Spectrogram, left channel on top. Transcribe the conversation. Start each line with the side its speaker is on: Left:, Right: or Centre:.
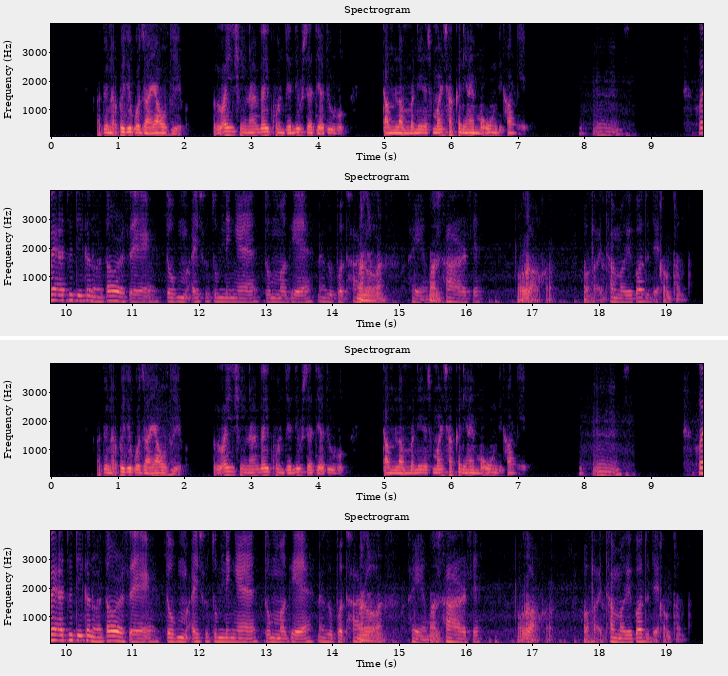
Left: ꯑꯗꯨꯅ ꯑꯈꯣꯏꯗꯤ ꯑꯣꯖꯥ
Right: ꯎꯝ
Left: ꯌꯥꯎꯗꯦꯕ ꯑꯗꯨ ꯑꯩ ꯁꯦꯡꯅ ꯍꯥꯏꯕꯗ ꯑꯩ ꯈꯣꯟꯖꯦꯟꯗꯤ ꯐꯖꯗꯦ ꯑꯗꯨꯕꯨ ꯇꯝꯂꯝꯕꯅꯤꯅ ꯁꯨꯃꯥꯏꯅ ꯁꯛꯀꯅꯤ ꯍꯥꯏꯕ ꯃꯑꯣꯡꯗꯤ ꯈꯪꯉꯦ
Right: ꯎꯝ ꯍꯣꯏ ꯑꯗꯨꯗꯤ ꯀꯩꯅꯣ ꯇꯧꯔꯁꯦ ꯇꯨꯝ ꯑꯩꯁꯨ ꯇꯨꯝꯅꯤꯡꯉꯦ ꯇꯨꯝꯃꯒꯦ ꯅꯪꯖꯨ ꯄꯣꯊꯥꯔꯣ
Left: ꯃꯥꯅꯦ ꯃꯥꯅꯦ
Right: ꯍꯌꯦꯡ ꯑꯃꯨꯛ
Left: ꯃꯥꯅꯦ
Right: ꯁꯥꯔꯁꯦ
Left: ꯍꯣꯏ
Right: ꯀꯣ
Left: ꯍꯣꯏ ꯍꯣꯏ
Right: ꯍꯣꯏ
Left: ꯎꯝ
Right: ꯍꯣꯏ
Left: ꯎꯝ
Right: ꯊꯝꯃꯒꯦꯀꯣ ꯑꯗꯨꯗꯤ
Left: ꯊꯝꯃꯦ ꯊꯝꯃꯦ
